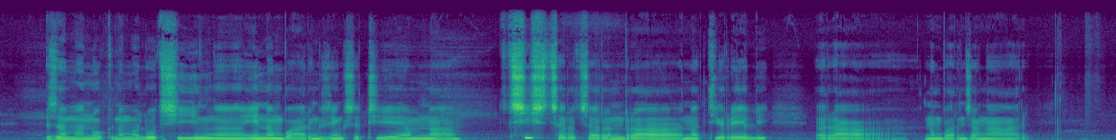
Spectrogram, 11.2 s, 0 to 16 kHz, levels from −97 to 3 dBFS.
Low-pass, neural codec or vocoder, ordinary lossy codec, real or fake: 14.4 kHz; none; none; real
